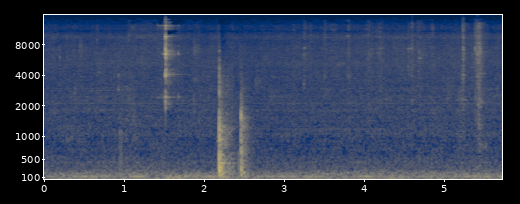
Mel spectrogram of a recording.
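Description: Metal engine parts and tools clinking and knocking on a workbench: a ringing clink, then two sharper knocks about two seconds in, and a few light clicks, over a steady low hum.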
